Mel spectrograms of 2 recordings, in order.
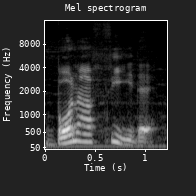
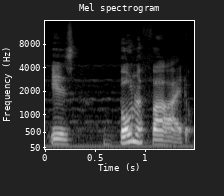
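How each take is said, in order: First: It is said with a Latin pronunciation. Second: It is said with an English pronunciation.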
